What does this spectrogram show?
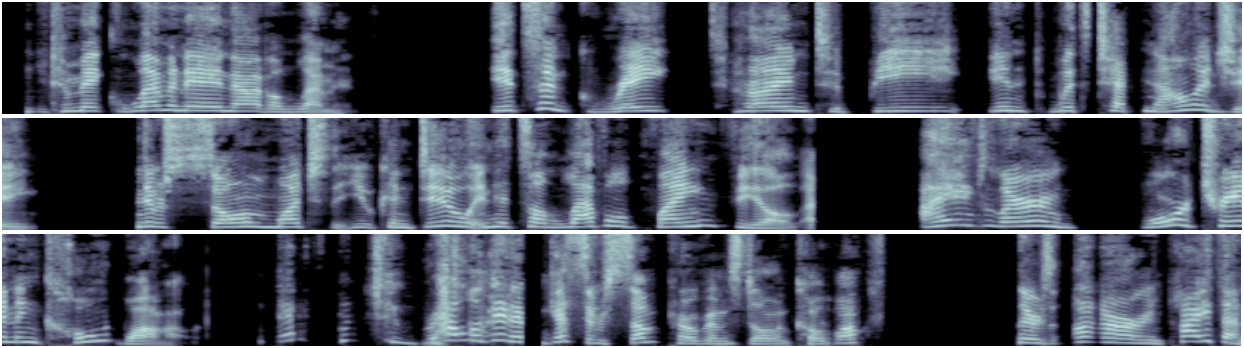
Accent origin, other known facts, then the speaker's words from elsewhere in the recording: Midwest, United States; I'm from the Midwest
